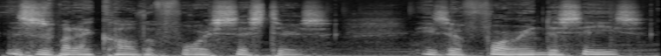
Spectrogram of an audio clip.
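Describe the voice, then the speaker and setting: A man whose voice is husky and hoarse, as if worn down from talking. He walks through the market in a relaxed, explanatory way, at a middling pitch, with faint music in the background. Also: normal speed. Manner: relaxed, explanatory, checks in with "right?". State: hoarse, losing his voice. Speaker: trading educator. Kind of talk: live market commentary over a chart screen.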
